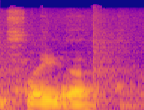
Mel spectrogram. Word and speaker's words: Sl8r: Yeah, I pronounce it Sl8r.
